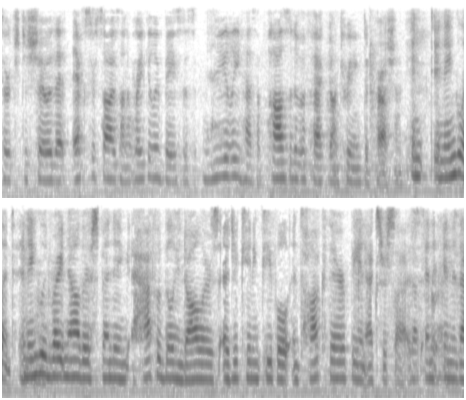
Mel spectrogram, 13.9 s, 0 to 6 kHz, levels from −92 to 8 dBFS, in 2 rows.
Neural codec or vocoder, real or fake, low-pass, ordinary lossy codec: none; real; 5.4 kHz; AAC, 24 kbps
